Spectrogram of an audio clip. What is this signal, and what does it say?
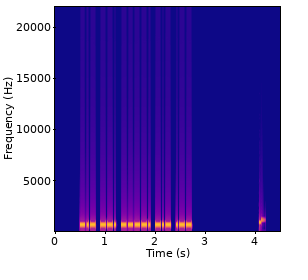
Morse code, heard as a keyed tone, about 34 wpm, 700 Hz. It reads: KG9KW
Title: USA Call Signs - 5 Characters - 3x Character Spacing - 35wpm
